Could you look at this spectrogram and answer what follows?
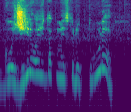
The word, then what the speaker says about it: Gojira: E, e, tipo assim, a gente fez aquela brincadeirinha que, ah, Gojira é de Godzilla, porque assim, Gojira é a pronúncia de Godzilla em, japonês.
